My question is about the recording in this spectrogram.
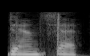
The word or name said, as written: dancette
